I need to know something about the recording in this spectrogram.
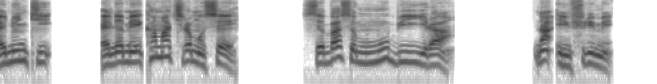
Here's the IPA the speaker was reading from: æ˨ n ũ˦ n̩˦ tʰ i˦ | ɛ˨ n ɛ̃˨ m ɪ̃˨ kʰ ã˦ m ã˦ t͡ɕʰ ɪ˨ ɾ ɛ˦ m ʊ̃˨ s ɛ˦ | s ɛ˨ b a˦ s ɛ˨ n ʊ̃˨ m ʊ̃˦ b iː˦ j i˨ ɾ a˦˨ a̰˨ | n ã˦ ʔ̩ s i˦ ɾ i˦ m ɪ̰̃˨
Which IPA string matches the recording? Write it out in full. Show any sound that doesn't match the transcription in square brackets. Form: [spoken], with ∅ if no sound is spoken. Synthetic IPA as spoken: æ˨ n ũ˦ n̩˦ tʰ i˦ | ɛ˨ n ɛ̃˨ m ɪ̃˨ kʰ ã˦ m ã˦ t͡ɕʰ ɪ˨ ɾ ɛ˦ m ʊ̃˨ s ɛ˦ | s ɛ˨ b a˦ s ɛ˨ [m] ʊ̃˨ m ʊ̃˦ b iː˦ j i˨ ɾ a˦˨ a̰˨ | n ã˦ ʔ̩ [f] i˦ ɾ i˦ m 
